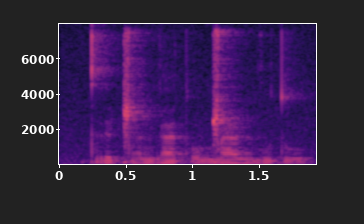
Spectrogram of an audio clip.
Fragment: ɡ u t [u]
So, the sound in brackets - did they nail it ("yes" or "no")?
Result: yes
